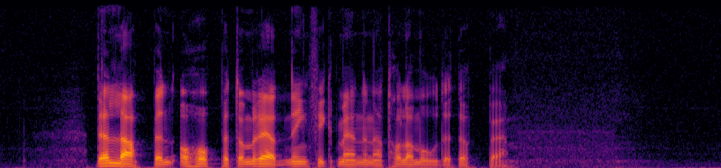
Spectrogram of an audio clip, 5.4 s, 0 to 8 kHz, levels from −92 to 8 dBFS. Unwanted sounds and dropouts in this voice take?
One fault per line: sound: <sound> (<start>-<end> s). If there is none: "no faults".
no faults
